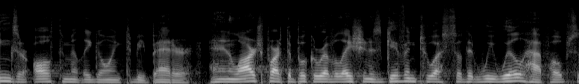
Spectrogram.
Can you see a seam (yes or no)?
yes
